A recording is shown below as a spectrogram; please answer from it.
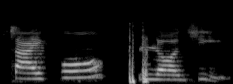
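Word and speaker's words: psychology: पी में जैसे साइकोलॉजी है ना, यहाँ पर जो पी है वो साइलेंट है।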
